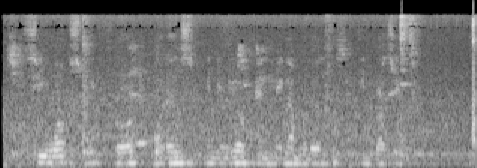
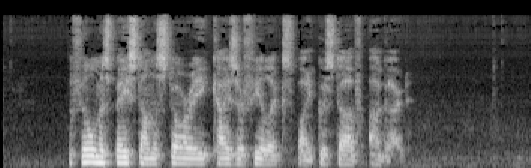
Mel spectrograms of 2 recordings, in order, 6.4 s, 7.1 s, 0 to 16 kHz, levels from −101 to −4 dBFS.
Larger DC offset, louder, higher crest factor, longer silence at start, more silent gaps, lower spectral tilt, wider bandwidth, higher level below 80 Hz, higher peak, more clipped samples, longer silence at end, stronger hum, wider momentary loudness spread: neither; about the same, -20 LUFS vs -19 LUFS; about the same, 22 dB vs 18 dB; second, 0.05 s vs 0.9 s; neither; about the same, -3.5 dB/octave vs -4.5 dB/octave; first, 16 kHz vs 11.5 kHz; first, -48 dBFS vs -56 dBFS; about the same, 0 dBFS vs -2 dBFS; neither; second, 0 s vs 1.7 s; neither; about the same, 14 LU vs 15 LU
